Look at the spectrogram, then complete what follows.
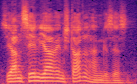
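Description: An actor playing a shrewd senior police inspector in a crime drama, probing and insistent. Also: male voice, mid-range voice, expressive, quick pace, natural voice. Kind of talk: German TV crime drama acting. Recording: faint background noise.

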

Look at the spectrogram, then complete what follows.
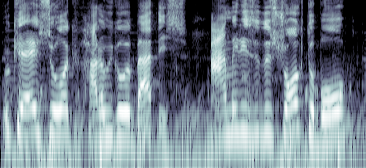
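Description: A man playing an excitable, slangy, wisecracking adventurer in a video game roleplay. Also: high-pitched, fairly quick, music in the background, close to an everyday voice. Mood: sarcastic banter. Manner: slangy, jokey, stammering. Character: excitable, wisecracking young adventurer with a pet companion. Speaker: YouTube roleplay creator. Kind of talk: improvised game roleplay acting.

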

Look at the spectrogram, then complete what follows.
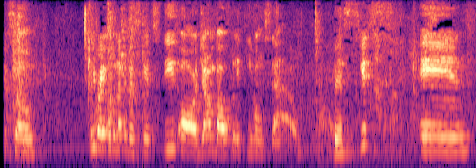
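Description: A woman's voice: medium pitch, steady tone, fast talker. Young woman talking y'all through a recipe in her kitchen, phone mic, pots and pans clinking, noisy. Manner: chatty, addresses viewers as y'all. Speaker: home cooking vlogger. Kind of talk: casual cooking tutorial. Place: home kitchen, indoors. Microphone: phone camera on the counter.

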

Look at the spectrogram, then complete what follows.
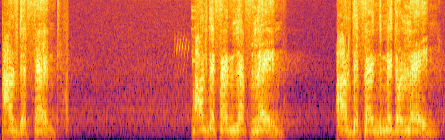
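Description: A man playing a sadistic, vengeful infernal beast warrior in a video game, with a harsh demonic growl and theatrical, deliberate delivery. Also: very high voice, flat delivery, vocal fry, fairly bright tone, slight background noise, heavily acted. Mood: commanding, urgent. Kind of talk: video game character voice lines.

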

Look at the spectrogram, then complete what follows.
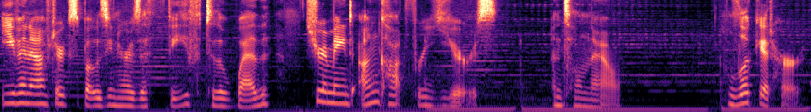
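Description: Woman doing a cold mean lady general, lowish voice, music going behind her. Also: unhurried. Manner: commanding, cruel. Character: cold ruthless female general, middle-aged. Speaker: military general. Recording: music bed underneath.

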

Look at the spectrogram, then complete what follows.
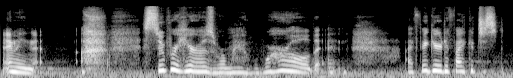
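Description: A young woman playing an insecure, awkward teenage superhero fan in a video game, halting and self-doubting, with a hushed, breathy delivery. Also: on the high side, slight background noise, lightly acted. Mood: anxious, vulnerable. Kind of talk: naturalistic video game acting.

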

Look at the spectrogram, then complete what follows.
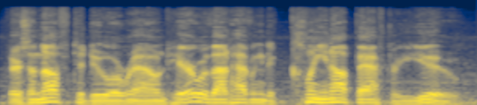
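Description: A man's voice: lowish voice, fast talker, fairly bright tone, faint music behind, natural voice. An actor playing a resentful, territorial male lab worker in a video game, with an irritable, scornful, curt manner. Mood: annoyed, dismissive. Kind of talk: scripted game dialogue.

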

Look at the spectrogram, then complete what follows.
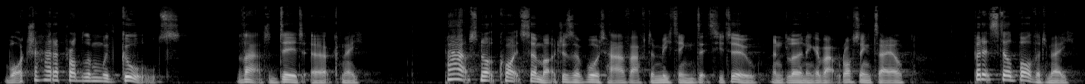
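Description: Deep-voiced, highly expressive male narrator. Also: moderate pace. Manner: theatrical, expressive reading. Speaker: audiobook narrator. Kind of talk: scripted, dramatic fan fiction narration.

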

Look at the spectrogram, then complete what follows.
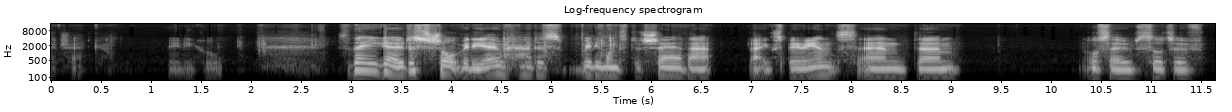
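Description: A man's voice: lowish voice, gravelly, bright, forceful tone, no echo, rough recording. A middle-aged man giving a casual, unscripted show-and-tell, musing hesitantly as he goes. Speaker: YouTube host. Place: indoors at home.

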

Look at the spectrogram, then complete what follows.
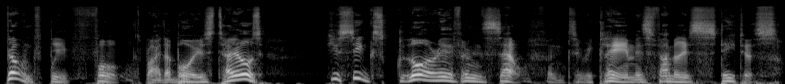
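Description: An older, gluttonous fantasy chieftain, acted out by a male audiobook reader, speaking in a raised pitch. He is pompous and sneering, theatrically dismissive of those beneath him. The sound is close and dry. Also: big pitch swings, unhurried, slightly rough, dry recording, heavily acted. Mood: scornful, dismissive. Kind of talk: audiobook character acting.

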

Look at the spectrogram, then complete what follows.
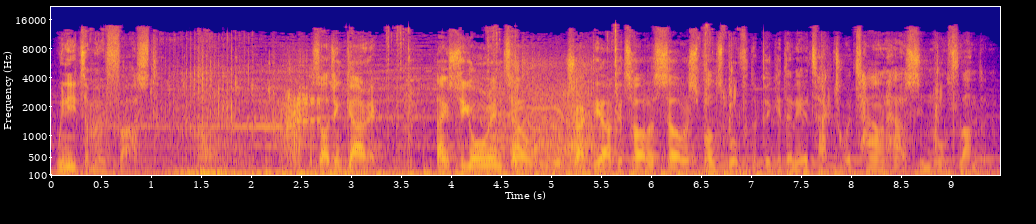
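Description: Casting: actor as male army officer, lowish voice, brisk authoritative briefing over game score. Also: fairly even intonation, over loud music, natural voice. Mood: businesslike, urgent. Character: male military officer giving clipped mission briefings.

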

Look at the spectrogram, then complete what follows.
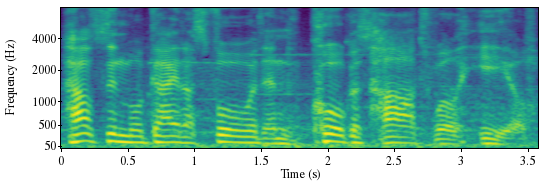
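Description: An earnest, grateful druid from a fantasy video game, voiced by an actor, calm and measured in an even middle register. Soft music plays behind him. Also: male voice, medium pitch, lightly acted.

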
